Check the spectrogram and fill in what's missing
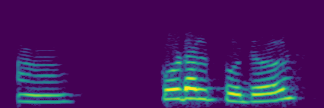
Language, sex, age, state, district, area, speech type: Tamil, female, 30-45, Tamil Nadu, Madurai, urban, conversation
